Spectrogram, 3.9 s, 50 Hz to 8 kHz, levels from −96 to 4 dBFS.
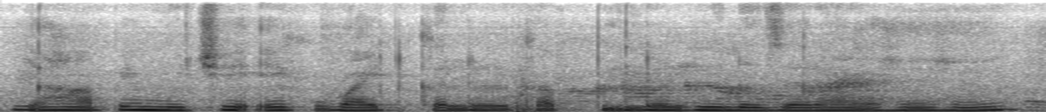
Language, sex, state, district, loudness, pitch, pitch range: Hindi, female, Arunachal Pradesh, Lower Dibang Valley, -14 LUFS, 205 Hz, 195-220 Hz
